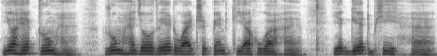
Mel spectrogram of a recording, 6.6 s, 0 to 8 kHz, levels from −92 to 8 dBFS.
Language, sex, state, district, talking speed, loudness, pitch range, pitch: Hindi, male, Jharkhand, Palamu, 165 wpm, -16 LUFS, 125-155 Hz, 140 Hz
